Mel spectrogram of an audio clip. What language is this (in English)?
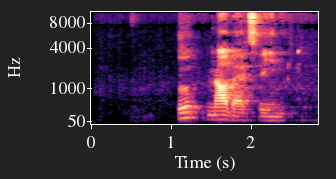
Kurdish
